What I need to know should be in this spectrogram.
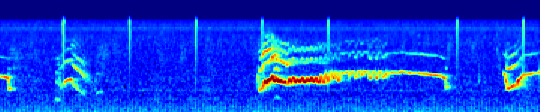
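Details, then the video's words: Labrador retriever puppies on a live puppy cam: a brief upward squeak, then one long loud whine that starts strong and fades slowly over about two seconds, followed by another rising whimper. "Puppies Making Noise"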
